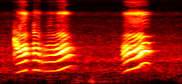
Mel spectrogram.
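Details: Talking pet parrot producing two bursts of speech-like sound. The first is longer with several bending syllables, followed by a pause, then a brief rising phrase. A faint low thump sounds in between.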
